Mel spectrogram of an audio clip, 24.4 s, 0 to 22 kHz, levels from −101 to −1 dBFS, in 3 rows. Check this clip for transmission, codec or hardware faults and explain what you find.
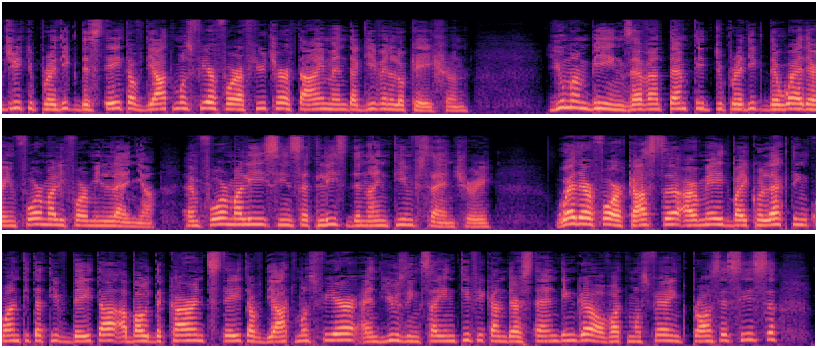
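One codec fault runs through the whole speech clip. Throughout, the sound is dull and smeared, with plainly audible damage and nothing above 11.5 kHz. The likely cause is AAC compression (AAC-LC) at a low bitrate, which fits about 32 kbps. The coder quantises each frame's spectrum against a hearing model and cuts the top band. On a spectrogram this shows as a hard ceiling at 11.5 kHz with patchy energy below it.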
